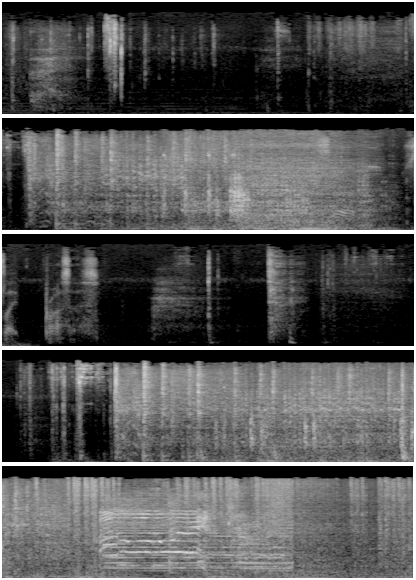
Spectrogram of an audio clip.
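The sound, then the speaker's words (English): A car engine cranks and turns over, roaring up loudly in a long surge, dying off, then a second sustained rev follows. A voice speaks briefly in a quiet gap between the attempts. “And then he tries to turn the car on”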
